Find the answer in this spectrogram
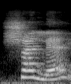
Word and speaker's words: chalet: t at the end chalet you don't pronounce the t at the end and at the end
